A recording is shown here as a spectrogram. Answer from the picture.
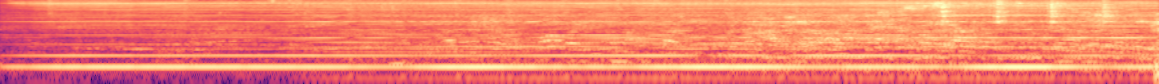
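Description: A live rock band opens a song with one low note held steadily like a drone, starting abruptly, with fainter guitar notes shifting above it. Cymbal strikes come in near the end.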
